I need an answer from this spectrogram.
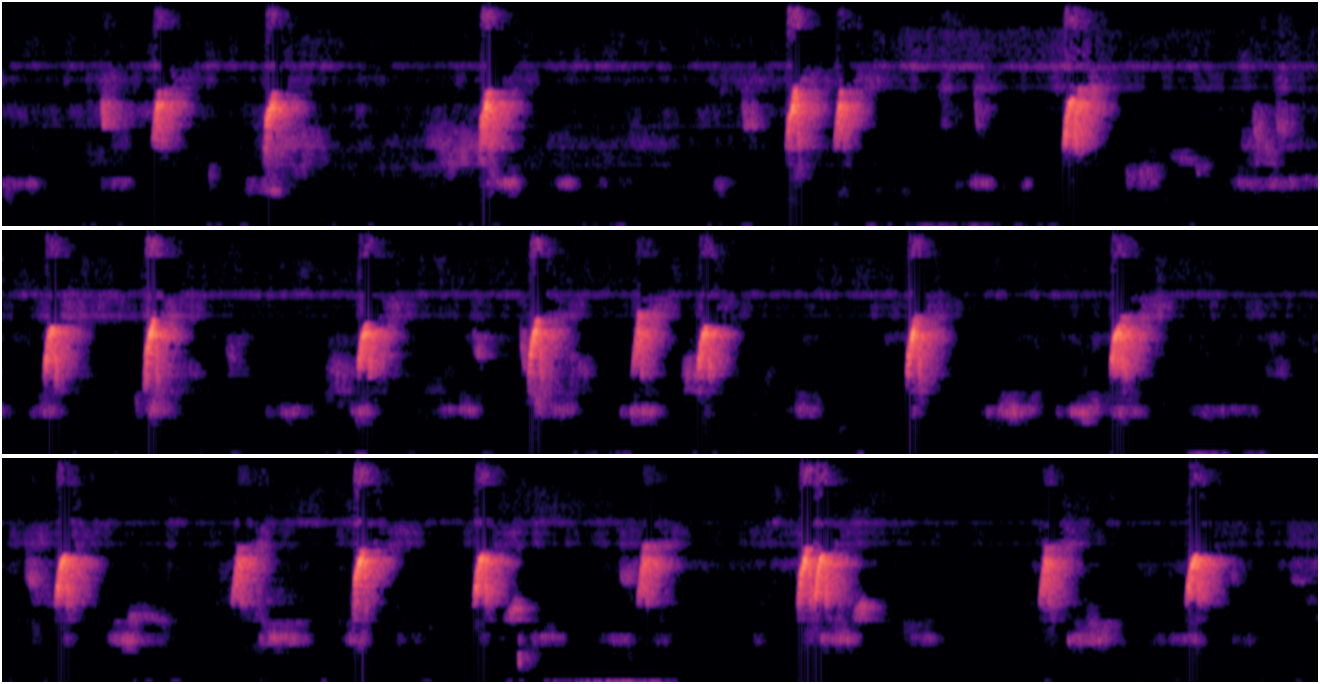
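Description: A bird chirping over and over: short, sharp, high-pitched notes, often in pairs, about one or two a second, over a faint steady high-pitched whine.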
